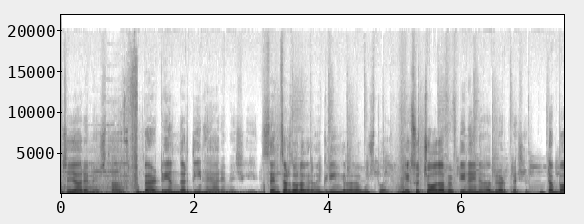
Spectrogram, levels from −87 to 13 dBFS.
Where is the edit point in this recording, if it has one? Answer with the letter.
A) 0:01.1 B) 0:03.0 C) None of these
B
